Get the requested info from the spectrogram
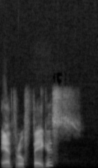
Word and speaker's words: Anthropophagus: I watched, since I'm on an Italian movie kick, I watched hopefully I'm saying this right, Anthropophagus? – Close enough.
